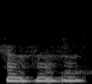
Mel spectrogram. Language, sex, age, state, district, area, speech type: Marathi, female, 18-30, Maharashtra, Ahmednagar, urban, spontaneous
